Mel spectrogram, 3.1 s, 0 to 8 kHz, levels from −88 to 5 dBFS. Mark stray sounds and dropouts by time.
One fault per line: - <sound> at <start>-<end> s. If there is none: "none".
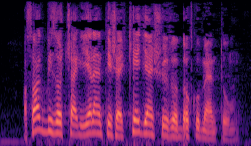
none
